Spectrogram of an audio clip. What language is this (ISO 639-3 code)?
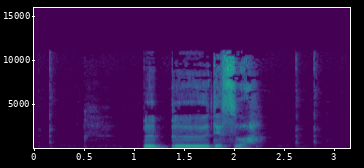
jpn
